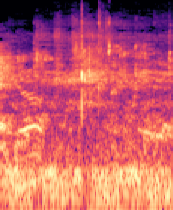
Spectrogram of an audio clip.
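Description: Live basketball play: spectators' voices with a voice at the start, and court sounds of the ball on the concrete court, including a sharp knock about a second in.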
